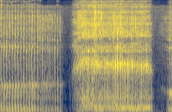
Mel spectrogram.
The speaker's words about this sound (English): Listen to … snore.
